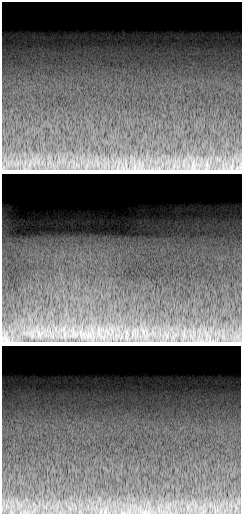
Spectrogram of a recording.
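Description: Steady rush of white water pouring over a river weir, with wind on the microphone. It gets louder and duller from about five to eight seconds in.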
